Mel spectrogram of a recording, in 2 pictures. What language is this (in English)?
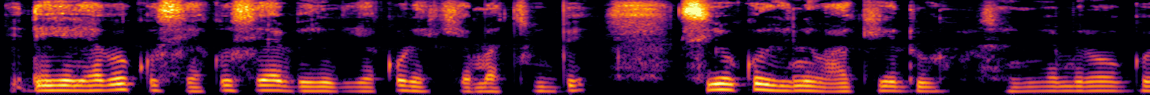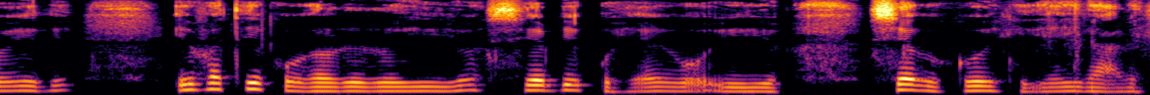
Kikuyu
